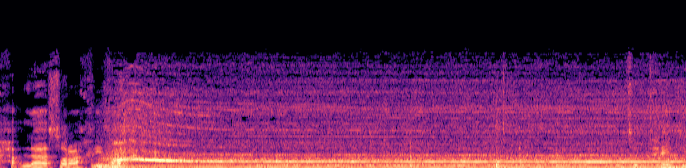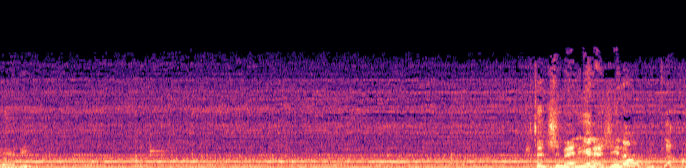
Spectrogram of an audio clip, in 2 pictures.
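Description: An electric stand mixer starts up and whirs steadily as it beats a batter.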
